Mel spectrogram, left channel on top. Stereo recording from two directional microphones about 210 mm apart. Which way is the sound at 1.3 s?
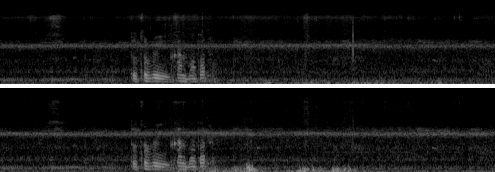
25° left (ahead or behind).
